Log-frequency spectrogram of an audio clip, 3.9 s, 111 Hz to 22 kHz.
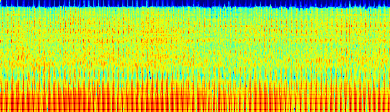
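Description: A 1983 Honda ATC200 three-wheeler engine runs steadily at idle, a loud, close, even low putter with a fast regular pulse and no voices.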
